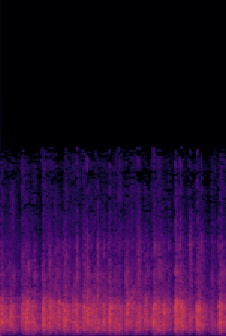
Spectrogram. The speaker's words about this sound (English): so round of applause for you two. It's awesome.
